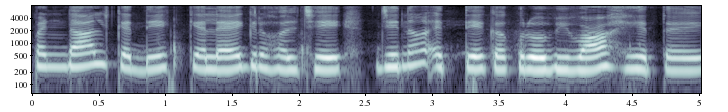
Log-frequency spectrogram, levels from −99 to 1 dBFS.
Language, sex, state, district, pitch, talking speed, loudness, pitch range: Maithili, female, Bihar, Madhepura, 235 Hz, 145 wpm, -15 LUFS, 225-265 Hz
